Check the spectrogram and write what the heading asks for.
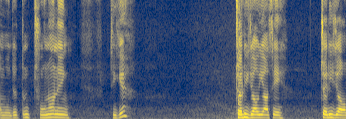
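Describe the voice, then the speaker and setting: A woman's voice: on the high side, darkish tone, smooth, pitched above the performer's own voice, lightly acted. A woman voicing an angry, hurt young man in a storybook romance, bitterly repeating himself as he pushes his wife away.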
